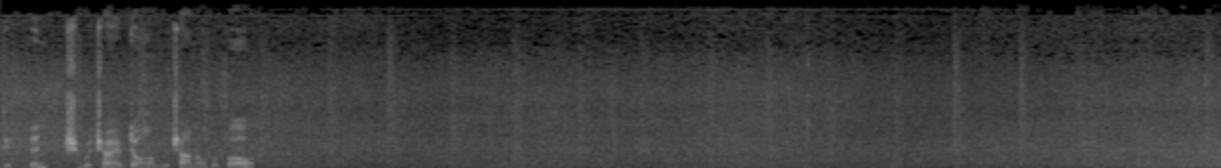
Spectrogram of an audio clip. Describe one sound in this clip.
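Waves wash softly onto a shore.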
